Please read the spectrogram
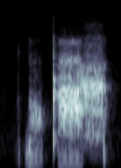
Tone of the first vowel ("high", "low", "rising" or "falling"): low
